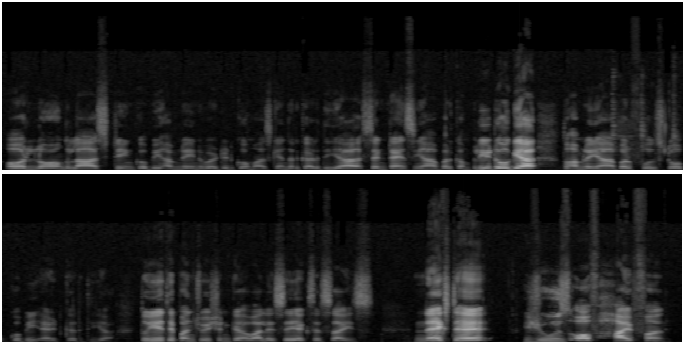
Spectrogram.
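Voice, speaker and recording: A male teacher with a Pakistani accent giving an online lecture, explaining in Urdu and reading English sentences slowly and deliberately. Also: mid-range voice, no echo.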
